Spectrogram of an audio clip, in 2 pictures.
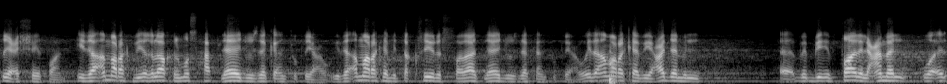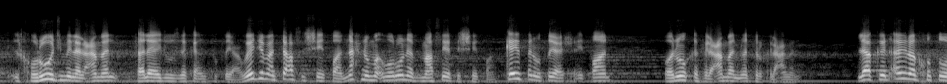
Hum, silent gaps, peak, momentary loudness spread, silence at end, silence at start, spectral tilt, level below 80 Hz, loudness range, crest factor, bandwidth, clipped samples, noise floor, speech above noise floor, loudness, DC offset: none; none; 0 dBFS; 11 LU; 0 s; 0 s; -6 dB/octave; -54 dBFS; 3 LU; 20 dB; 10 kHz; under 0.1%; -47 dBFS; 28 dB; -19 LUFS; under 0.1%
